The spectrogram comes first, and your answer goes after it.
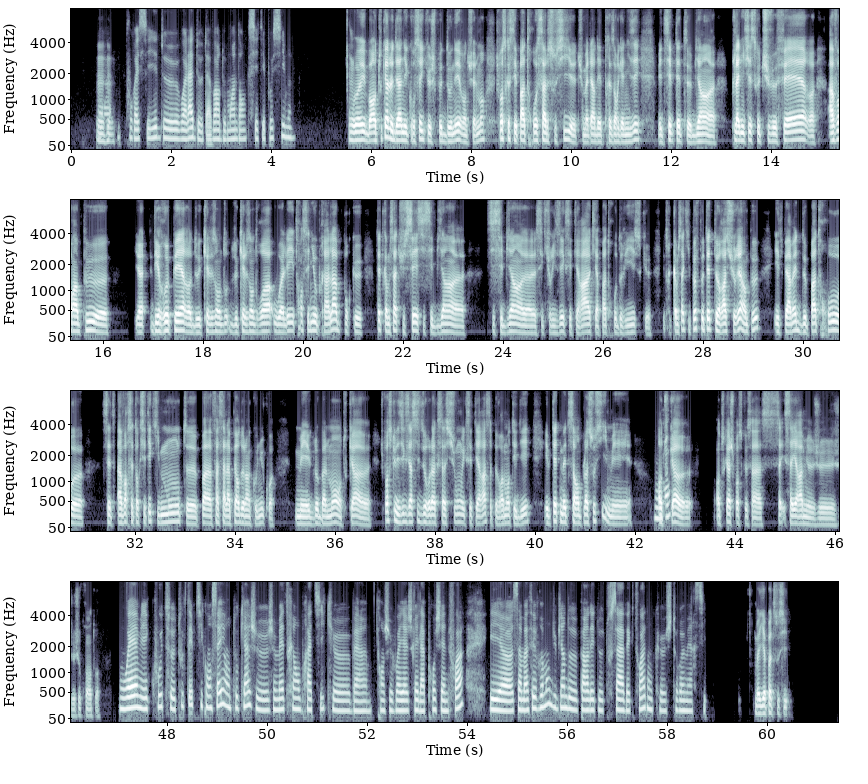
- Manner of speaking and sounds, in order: tapping
- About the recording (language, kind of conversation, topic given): French, advice, Comment puis-je réduire mon anxiété liée aux voyages ?
- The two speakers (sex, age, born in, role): female, 45-49, France, user; male, 20-24, France, advisor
